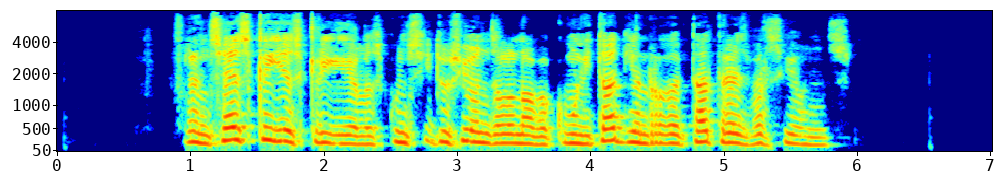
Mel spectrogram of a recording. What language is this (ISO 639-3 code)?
cat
